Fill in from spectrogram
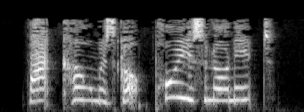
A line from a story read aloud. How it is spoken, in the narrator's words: cried the second dwarf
